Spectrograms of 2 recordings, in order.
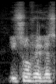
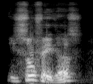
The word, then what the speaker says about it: oesophagus: ईसोफेगस के spelling कुछ जगह पर ई से शुरू हो रहे हैं और कुछ जगह पर ये OESOPHAGUS लिखे जाते हैं।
